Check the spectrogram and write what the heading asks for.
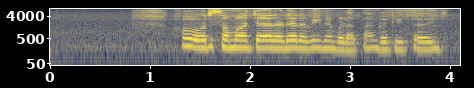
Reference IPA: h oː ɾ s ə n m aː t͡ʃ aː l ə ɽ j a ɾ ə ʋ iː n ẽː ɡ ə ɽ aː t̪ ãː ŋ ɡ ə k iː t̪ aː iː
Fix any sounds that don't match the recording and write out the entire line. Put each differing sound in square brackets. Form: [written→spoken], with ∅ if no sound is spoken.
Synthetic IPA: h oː ɾ s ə [n→∅] m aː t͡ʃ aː [l→ɾ] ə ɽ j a ɾ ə ʋ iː n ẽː [ɡ→b] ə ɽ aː t̪ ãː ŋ ɡ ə k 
